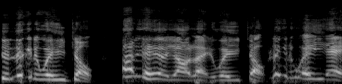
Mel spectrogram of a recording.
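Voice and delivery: very high-pitched, ranting meltdown yell. Speaker recounting a man's meltdown at the screen, retelling his yell.

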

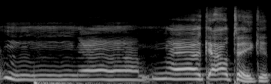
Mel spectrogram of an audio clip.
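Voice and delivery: whiny, very slow drawl with the Mm dragged out. Imitating someone who won't answer yes or no straight: whiny Mickey Loomis voice. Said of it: "It's this whiny thing".

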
